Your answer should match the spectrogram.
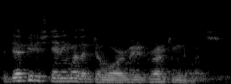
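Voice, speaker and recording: A man doing an expressive storybook read-aloud, pausing to explain and comment as he goes. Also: medium pitch. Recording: echoey room with clear background noise.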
